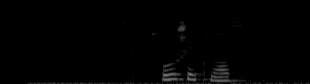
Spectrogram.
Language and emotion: Russian, neutral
